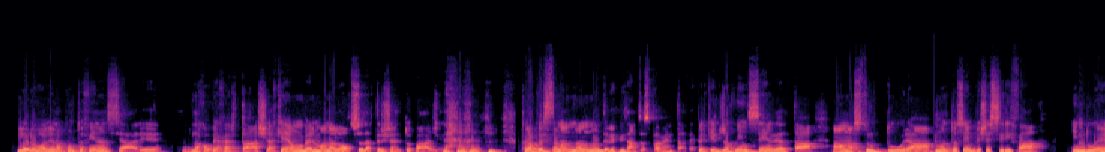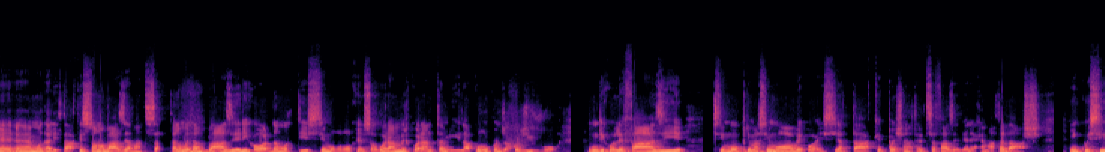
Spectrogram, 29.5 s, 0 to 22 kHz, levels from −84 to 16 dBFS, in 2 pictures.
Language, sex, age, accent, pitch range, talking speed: Italian, male, 20-39, native, 95-115 Hz, 170 wpm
